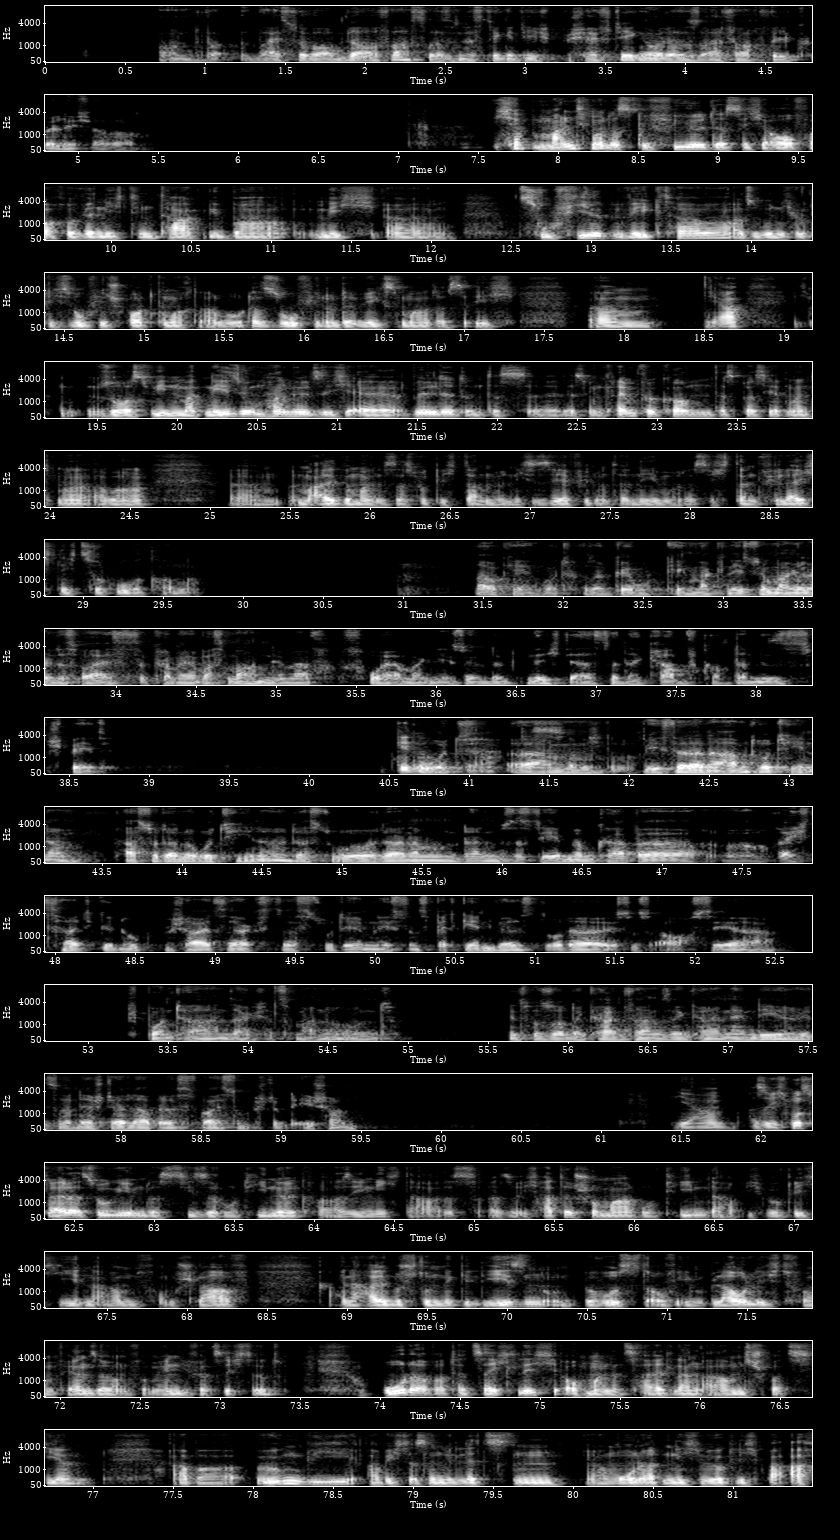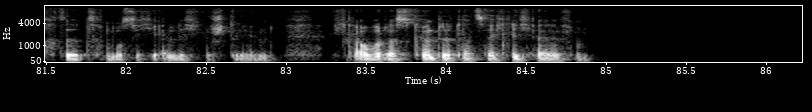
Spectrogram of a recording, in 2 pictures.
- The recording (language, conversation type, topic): German, advice, Wie kann ich schlechte Gewohnheiten langfristig und nachhaltig ändern?
- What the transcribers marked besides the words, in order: other background noise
